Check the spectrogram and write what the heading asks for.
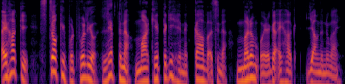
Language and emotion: Manipuri, happy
